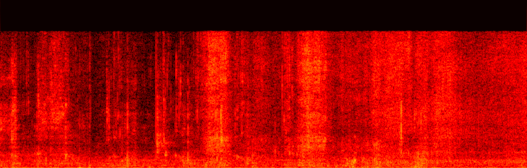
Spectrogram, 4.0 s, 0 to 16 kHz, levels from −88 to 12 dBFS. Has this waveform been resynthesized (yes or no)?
no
